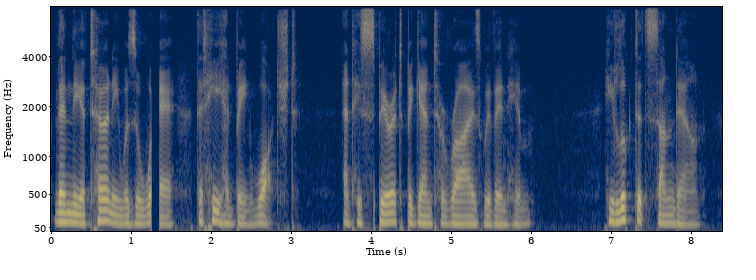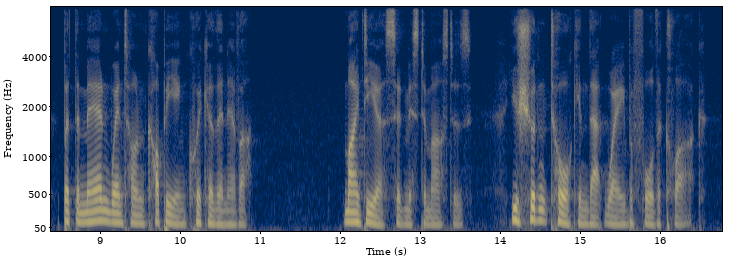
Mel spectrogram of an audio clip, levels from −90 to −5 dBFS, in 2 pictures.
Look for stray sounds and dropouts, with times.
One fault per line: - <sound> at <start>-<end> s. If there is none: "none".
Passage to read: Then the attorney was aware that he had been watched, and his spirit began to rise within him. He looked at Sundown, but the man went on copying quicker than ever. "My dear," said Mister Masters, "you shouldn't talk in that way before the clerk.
- dropout at 1.2-1.4 s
